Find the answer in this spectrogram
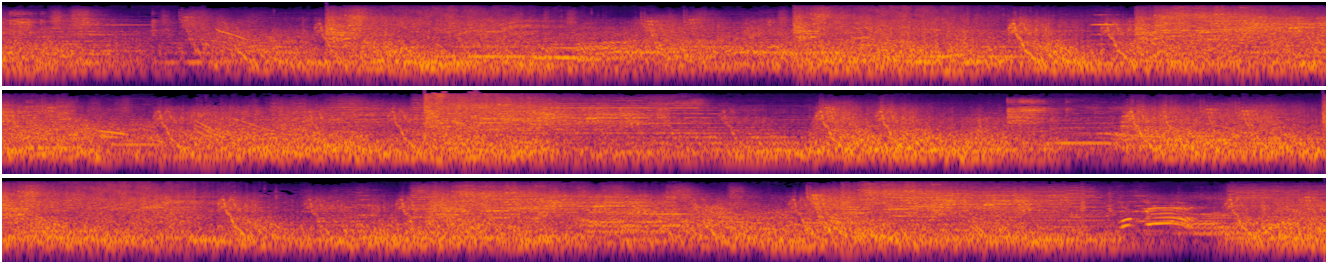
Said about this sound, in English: There's the subtlest, tiniest bit of like an AT-AT cannon at the very end, towards the end. There's like a really quiet AT-AT cannon.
